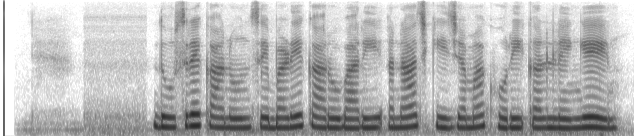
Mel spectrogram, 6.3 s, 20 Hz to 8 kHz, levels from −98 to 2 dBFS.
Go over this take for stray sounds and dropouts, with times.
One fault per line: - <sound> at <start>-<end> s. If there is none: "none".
none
